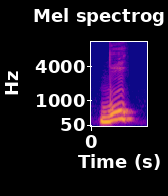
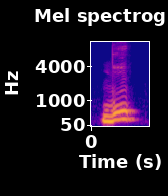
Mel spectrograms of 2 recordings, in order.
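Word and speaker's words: 몫: First, we have 목, 목. Do you hear the pronunciation? I only use the first 받침, the 받침 on the left side, as in 목, 목, 목.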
